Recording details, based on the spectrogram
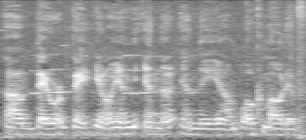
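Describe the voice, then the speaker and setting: A man's voice: mid-range voice, flat delivery, brisk, creaky, echoey room. A man interviewing locals in a chatty conversational way, asking leading questions and often restarting. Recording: distant mic with background noise.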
